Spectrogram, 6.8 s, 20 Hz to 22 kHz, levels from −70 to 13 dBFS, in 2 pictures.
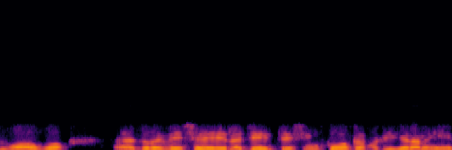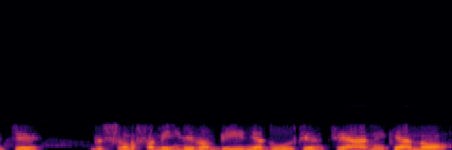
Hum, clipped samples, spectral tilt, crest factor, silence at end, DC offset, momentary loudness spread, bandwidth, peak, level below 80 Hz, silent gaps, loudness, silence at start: none; under 0.1%; -8 dB/octave; 16 dB; 0.05 s; under 0.1%; 7 LU; 4.1 kHz; -2 dBFS; -84 dBFS; none; -17 LUFS; 0 s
